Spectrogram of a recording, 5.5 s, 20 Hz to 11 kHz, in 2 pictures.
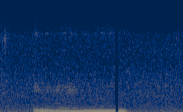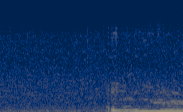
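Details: Shakirah the cat snores loudly, filmed on a Samsung Galaxy A10s. Two long, low, rumbling snores, each about a second and a half, are separated by a quiet pause of roughly two and a half seconds.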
